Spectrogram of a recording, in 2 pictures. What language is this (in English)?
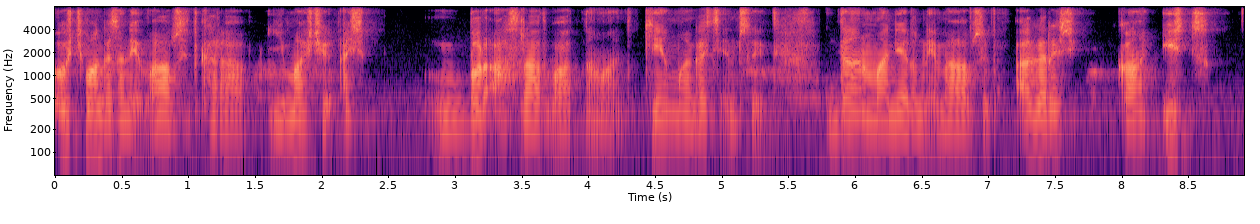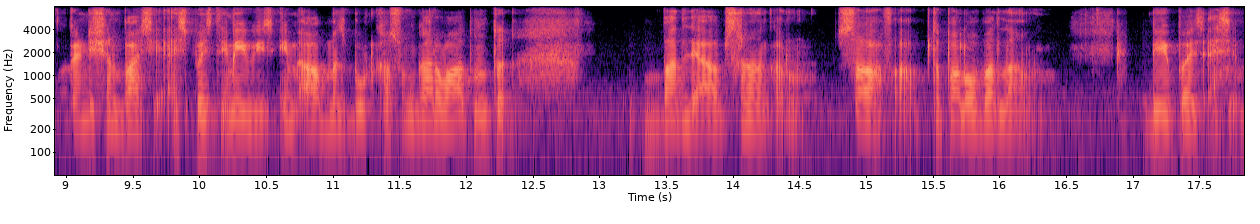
Kashmiri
